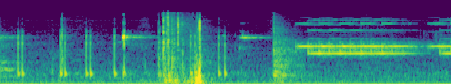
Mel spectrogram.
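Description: A telephone ringing with an electronic ring, starting about halfway through, after a few faint clicks and a sharp knock about a second in.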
